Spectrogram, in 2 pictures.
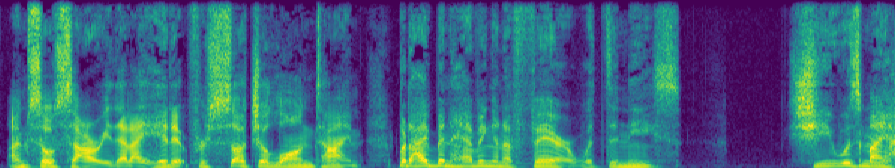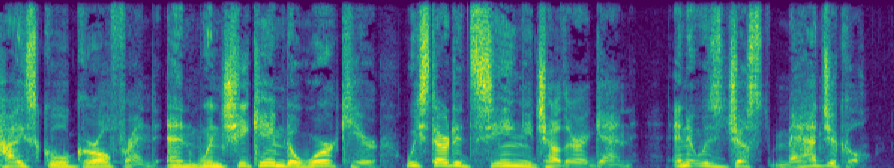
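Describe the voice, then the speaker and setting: A man's voice: medium pitch, lively intonation, moderate pace, bright, forceful tone, no echo, studio quality. A man playing an emotional, melodramatic middle-aged father in a narrated story. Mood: apologetic.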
